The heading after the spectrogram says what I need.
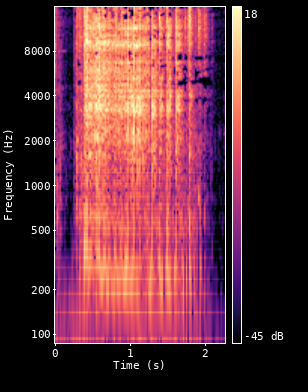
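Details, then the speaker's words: First start of a Stihl MS 230/250 chainsaw, probably repaired unsuccessfully by its owner before. It catches, screams high under two seconds, then fades and dies as if out of fuel; suspected carburetor or air leak. "Darka odpala Ewidentnie ma mało paliwa gaśnie lub napracowanie problem z gazikiem lub z nieszczelnością"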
